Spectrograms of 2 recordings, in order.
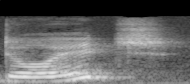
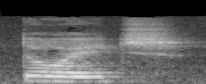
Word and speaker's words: Deutsch: And in Deutsch, we have the next diphthong. It's the oi diphthong. E and U is oi.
